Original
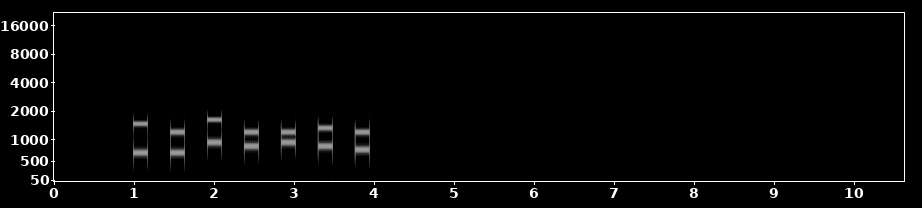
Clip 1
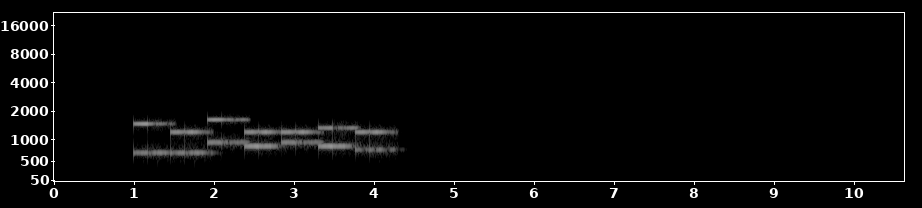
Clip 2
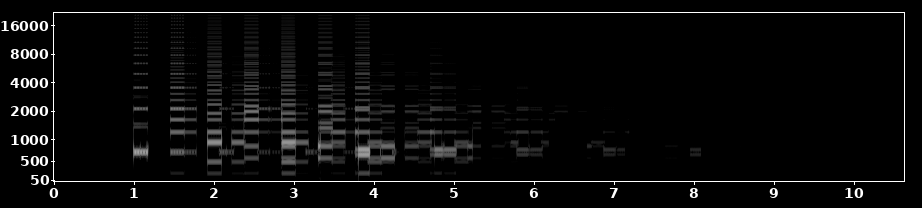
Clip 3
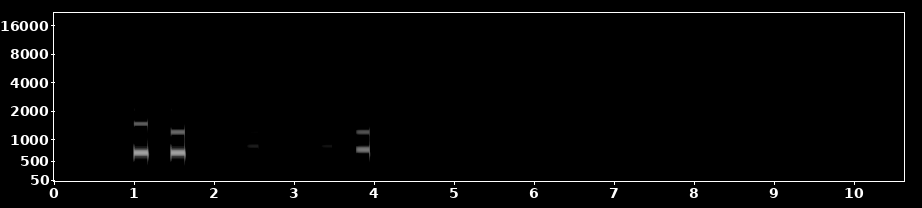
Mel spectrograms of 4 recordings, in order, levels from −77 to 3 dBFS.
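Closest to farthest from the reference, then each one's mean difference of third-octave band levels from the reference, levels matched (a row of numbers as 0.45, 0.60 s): 1, 3, 2; 2.5, 5.0, 18.5 dB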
